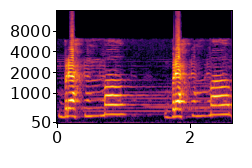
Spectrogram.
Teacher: ಬ್ರಹ್ಮ ಬ್ರ ನಂತರ ಅರ್ಧ ಹ, ನಂತರ ಪೂರ್ತಿ ಮ ಬರಬೇಕು.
